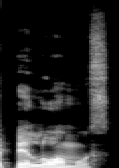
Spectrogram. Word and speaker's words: Pelomus: A pronúncia do nome muito provavelmente é Pelomus, pois meu palpite é de que a segunda parte do nome, homus, venha do grego homos, que significa ombro.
